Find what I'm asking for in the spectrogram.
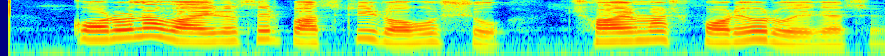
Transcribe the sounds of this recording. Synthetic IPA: kɔɾonabʱajɾaseɾpãt͡ɕʈiɾɔɦoʃːo | t͡ɕʰɔemaʃpɔɾeoɾɔeɡɛt͡ɕʰḛ

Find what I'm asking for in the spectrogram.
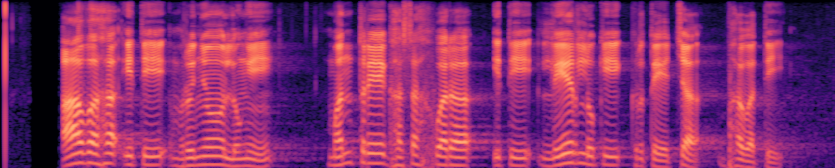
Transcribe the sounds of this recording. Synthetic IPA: aːʋɐɦɐʔit̪imɾuɲoːluŋi | mɐnt̪ɾeːɡʱɐsɐhʋɐɾɐit̪ileːɾlukikɾɪt̪eːt͡ʃɐbʱɐʋɐt̪ḭ

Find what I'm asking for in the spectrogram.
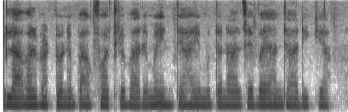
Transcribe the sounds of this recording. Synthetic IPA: bɪlaːʋəlbʱɐʈːõnepaːkfɔːd͡ʒkebaːɾemẽɪ̃nt̪ɪɦaːimʊt̪ənaːzebɐjaːnd͡ʒaːɾikijaː

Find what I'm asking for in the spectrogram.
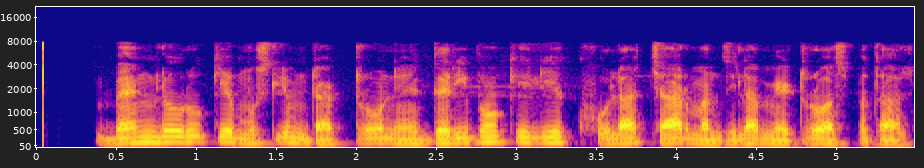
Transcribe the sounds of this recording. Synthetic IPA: bɛ̃ːŋɡloːɾukemʊslɪmɖaːk̚ʈəɾõneɣɐɾiːbõkeliekʰo̰ːlat͡ʃaːɾmɐ̃nzɪlameːʈɾoɐspət̪aːl

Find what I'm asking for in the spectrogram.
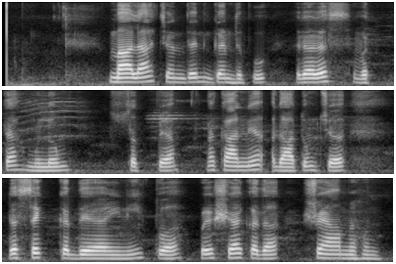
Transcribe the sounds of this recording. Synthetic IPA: maːlaːt͡ʃɐnd̪ɐnɡɐnd̪ʱɐpu | ɾɐɾɐsʋɐt̪ːamulɐm | sɐt̪̚ʋja | nɐkaːnjɐʔɐd̪aːt̪umt͡ʃɐ | ɾɐsekːɐd̪ɐjnit̪ʋɐpeːʂjaːkɐd̪aː | ʃɐjaːmnɐɦɐm

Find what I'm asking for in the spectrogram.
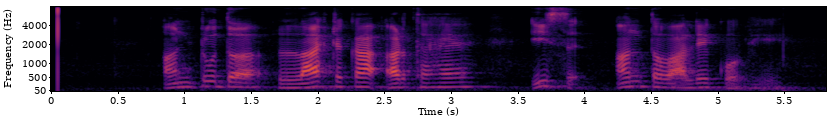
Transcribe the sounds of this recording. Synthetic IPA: ə̃ɳʈud̪laːʃʈəkaʔəɾt̪ʰɦɛ | ɪs | ə̃nt̪ʋa̰ːleko̰bʱḭ

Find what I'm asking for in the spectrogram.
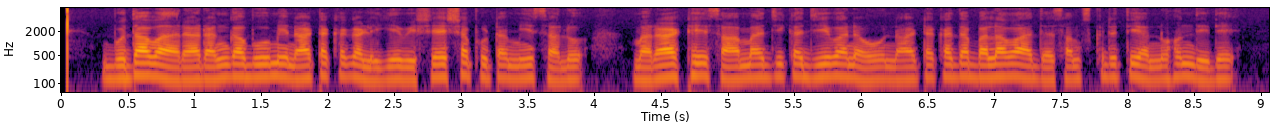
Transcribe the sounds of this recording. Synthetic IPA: bud̪ɐʋaːɾɐɾɐŋɡɐbʱuːminaːʈɐkɐɡɐɭiɡe̞ʋiʃɛːʃɐpuʈɐmiːsɐlu | mɐɾaːʈʰisaːmaːd͡ʒikɐd͡ʒiːʋɐnɐʋunaːʈɐkɐd̪ɐbɐlɐʋaːd̪ɐsɐmskɾit̪ijɐnːuɦo̞nd̪id̪e̞

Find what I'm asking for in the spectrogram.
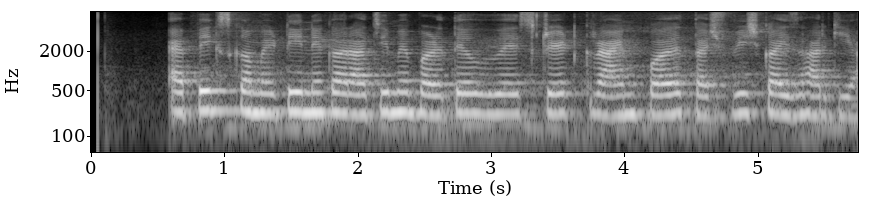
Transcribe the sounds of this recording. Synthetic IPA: eːpɪkskɐmeːʈinekɐɾaːt͡ʃimẽbɐɽ̤t̪eɦʊesʈeːʈkɾaːɪmpɐɾt̪ɐʃwiːʃkaɪzɦaːɾkijaː

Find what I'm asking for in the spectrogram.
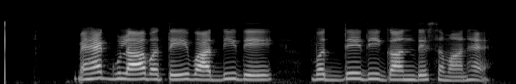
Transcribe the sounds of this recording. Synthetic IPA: mɛɦɛk̚ɡʊlaːbət̪eːʋaːd̪iːd̪eː | ʋəd̪ːeːd̪iːɡənd̪eːsəmaːnɦɛː

